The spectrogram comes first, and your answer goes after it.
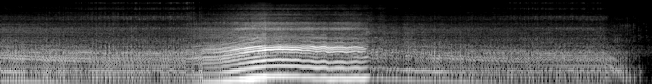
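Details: Abandoned weed eater after crimping the wrong-side fuel line so it draws only from the correct side: two-stroke climbs cleanly to full revs, drops to steady idle without stumbling, then shuts off; healthy.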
